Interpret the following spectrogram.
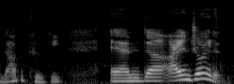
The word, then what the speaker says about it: Nabokov: Or as we call him, as it's properly pronounced, and Brian Boyd makes the argument in this, Nabucco. It's pronounced, actually properly pronounced Nabucco.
